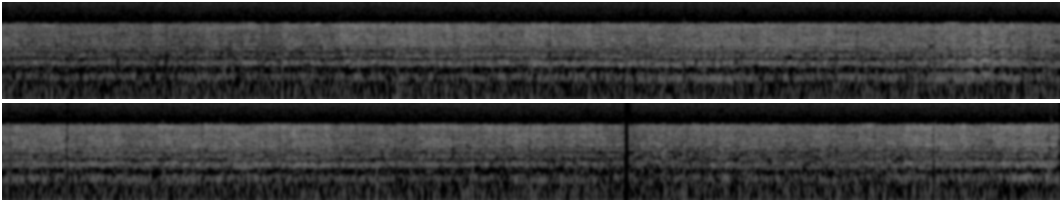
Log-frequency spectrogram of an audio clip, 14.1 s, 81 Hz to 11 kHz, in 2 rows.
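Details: Dense massed buzzing from a reproductive swarm of honey bees moving into a bait hive, Painted Peacock Manor, 04/07/21. The drone stays steady and full, with a slight swell midway and one short click late on.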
